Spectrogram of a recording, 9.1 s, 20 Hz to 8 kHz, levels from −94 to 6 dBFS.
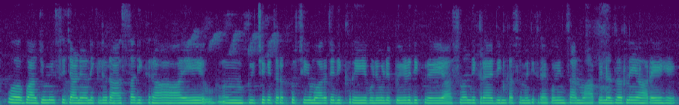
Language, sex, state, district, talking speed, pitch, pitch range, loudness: Hindi, female, Rajasthan, Nagaur, 285 wpm, 200 Hz, 200-205 Hz, -28 LUFS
